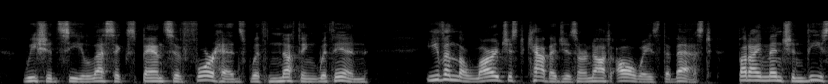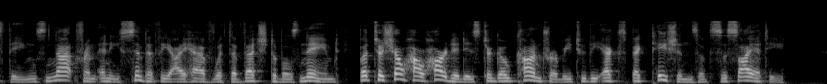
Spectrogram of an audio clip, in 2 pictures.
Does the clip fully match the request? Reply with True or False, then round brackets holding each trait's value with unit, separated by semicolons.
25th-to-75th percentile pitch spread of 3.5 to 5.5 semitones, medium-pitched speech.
True (5.1 semitones; 145 Hz)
